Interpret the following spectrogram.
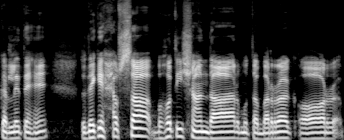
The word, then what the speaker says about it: حفصہ: اوقات غلطی کرتے ہیں، اصل تلفظ ہے حفصہ، صاد ہے، لیکن وہ پڑھتے حفصہ حفصہ کر رہے ہوتے ہیں، سین پڑھ رہے ہوتے ہیں، تو یہ تلفظ میں بعض اوقات غلطی ہو جاتی ہے۔ اس کا تلفظ وہی رکھنا چاہیے جو حقیقت میں اس لفظ کا تلفظ ہے۔ صاد کے ساتھ پڑھنا ہے، سین کے ساتھ پڑھنا یہ غلط ہوگا، تو اس چیز کا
